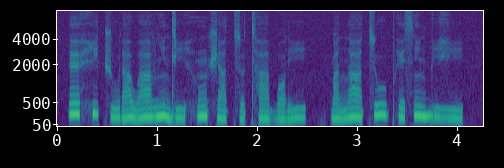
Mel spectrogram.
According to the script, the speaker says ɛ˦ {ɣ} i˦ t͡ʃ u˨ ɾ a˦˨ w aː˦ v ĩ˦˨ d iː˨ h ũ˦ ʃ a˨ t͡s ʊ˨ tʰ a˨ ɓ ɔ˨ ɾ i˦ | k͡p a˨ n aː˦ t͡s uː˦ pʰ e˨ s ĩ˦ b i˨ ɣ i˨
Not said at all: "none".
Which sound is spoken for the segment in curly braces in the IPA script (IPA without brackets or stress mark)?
h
